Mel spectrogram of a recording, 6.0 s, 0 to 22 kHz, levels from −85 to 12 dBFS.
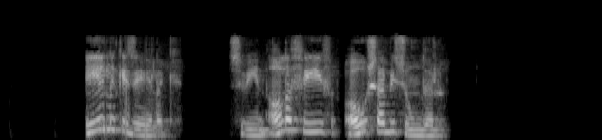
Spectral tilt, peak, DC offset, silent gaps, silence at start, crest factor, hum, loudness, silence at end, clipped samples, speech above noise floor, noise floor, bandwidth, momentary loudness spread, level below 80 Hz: -4 dB/octave; -2 dBFS; under 0.1%; 1.89-2.29 s; 0.85 s; 20 dB; none; -20 LUFS; 1.6 s; under 0.1%; over 70 dB; under -90 dBFS; 8 kHz; 14 LU; -64 dBFS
